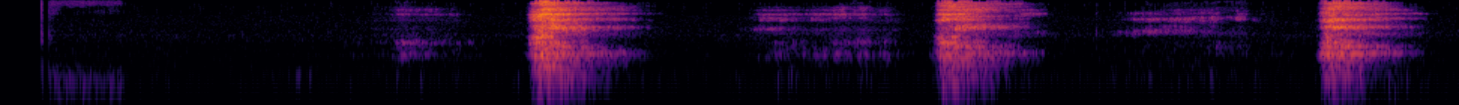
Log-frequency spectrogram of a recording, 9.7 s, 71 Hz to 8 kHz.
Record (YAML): exhalation_length: 9.7 s
exhalation_amplitude: 10677
exhalation_signal_mean_std_ratio: 0.28
survey_phase: alpha (2021-03-01 to 2021-08-12)
age: 18-44
gender: Female
wearing_mask: 'No'
symptom_none: true
smoker_status: Never smoked
respiratory_condition_asthma: false
respiratory_condition_other: false
recruitment_source: REACT
submission_delay: 5 days
covid_test_result: Negative
covid_test_method: RT-qPCR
